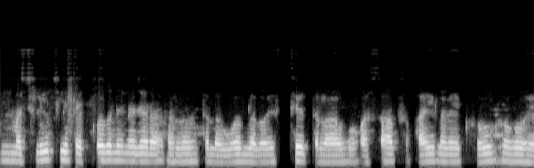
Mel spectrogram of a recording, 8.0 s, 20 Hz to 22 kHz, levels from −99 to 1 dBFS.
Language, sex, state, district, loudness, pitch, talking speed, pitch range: Magahi, male, Bihar, Lakhisarai, -17 LUFS, 135 Hz, 170 wpm, 130-145 Hz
